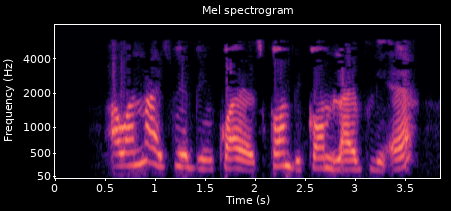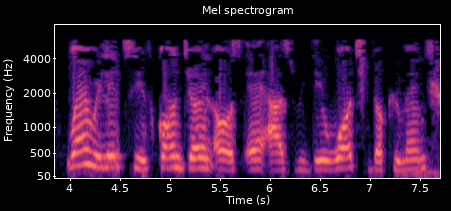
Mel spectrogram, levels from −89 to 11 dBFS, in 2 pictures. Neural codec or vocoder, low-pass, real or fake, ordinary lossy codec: vocoder, 44.1 kHz, 80 mel bands, Vocos; 7.2 kHz; fake; MP3, 24 kbps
